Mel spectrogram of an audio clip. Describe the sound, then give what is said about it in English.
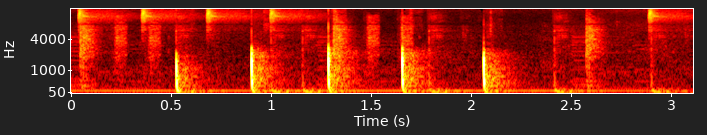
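Five firm, distinct knocks on a door in a steady, evenly spaced rhythm, with a low steady hum underneath and no voices. “But let's just say one day you hear a knock on your door.”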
